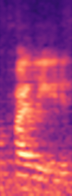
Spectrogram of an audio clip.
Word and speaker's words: pileated: that was really cool was pileated or pileated depending on how you want to pronounce it woodpecker and that is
